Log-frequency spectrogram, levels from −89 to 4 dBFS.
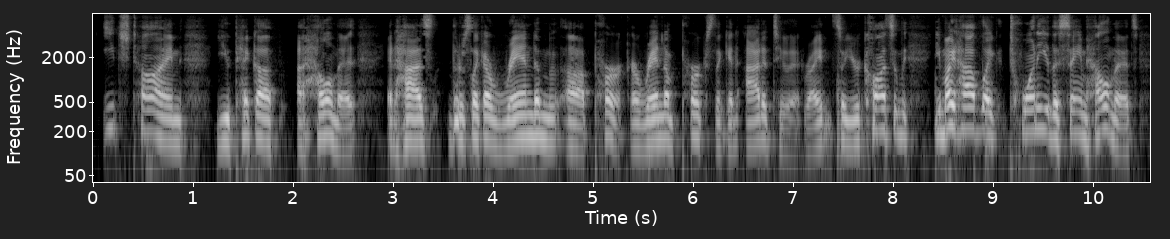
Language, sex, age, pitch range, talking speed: English, male, 30-49, 135-170 Hz, 205 wpm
